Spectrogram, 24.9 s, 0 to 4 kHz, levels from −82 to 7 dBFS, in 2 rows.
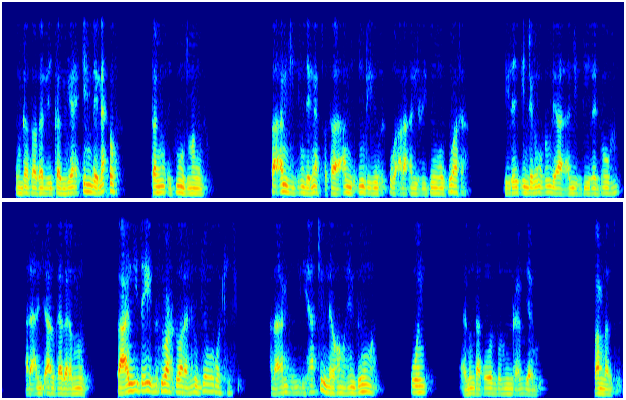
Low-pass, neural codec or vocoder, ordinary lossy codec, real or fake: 3.6 kHz; codec, 16 kHz, 0.7 kbps, FocalCodec; none; fake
